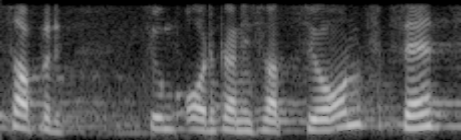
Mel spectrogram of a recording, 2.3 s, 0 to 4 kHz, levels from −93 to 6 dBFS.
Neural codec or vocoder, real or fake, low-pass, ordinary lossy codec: codec, 16 kHz, 2 kbps, X-Codec, HuBERT features, trained on general audio; fake; 3.6 kHz; none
